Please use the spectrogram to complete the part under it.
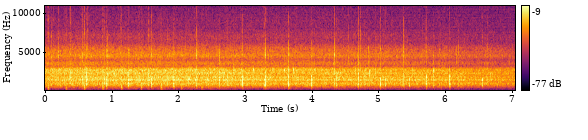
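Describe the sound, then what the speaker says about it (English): Applause for class advisors at the 2017 North Kingstown High School graduation ceremony, a steady broad wash of many hands clapping with sharper individual claps popping out, sustained throughout at moderate distance. "Join me in giving these 2 adults and Dr. Mansiri a round of applause"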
